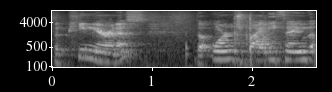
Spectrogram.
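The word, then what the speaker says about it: Pterinochilus murinus: we go foreign OBT P muranus um pterodokylus miranus something like that it actually the p is silent so it's kind of funny that it's the P miriness but it's the P muranus the orange bitey thing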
